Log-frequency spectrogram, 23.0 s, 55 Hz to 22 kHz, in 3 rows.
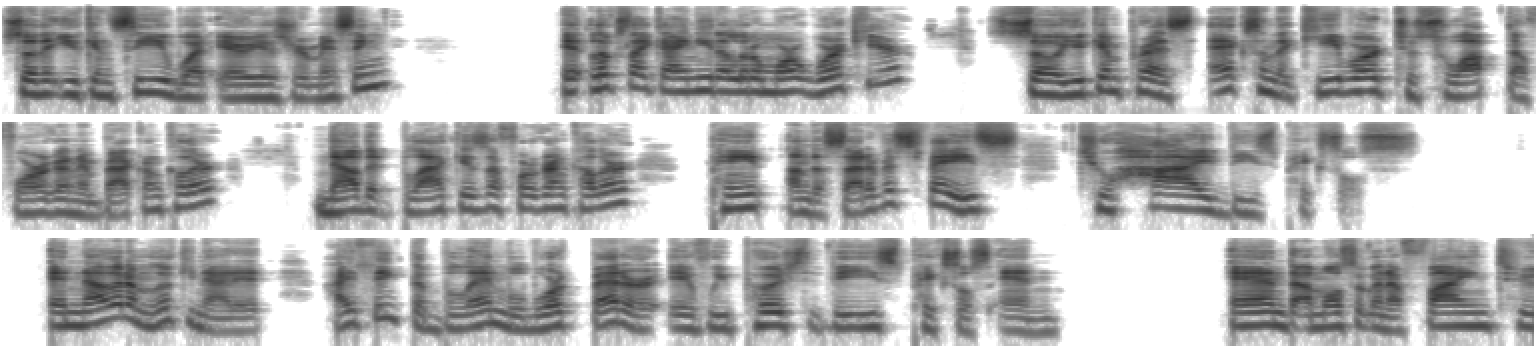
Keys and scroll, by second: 6.1 x.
